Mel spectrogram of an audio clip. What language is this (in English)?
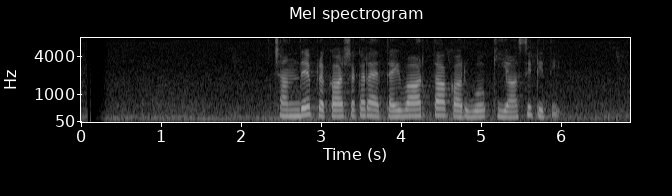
Sinhala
